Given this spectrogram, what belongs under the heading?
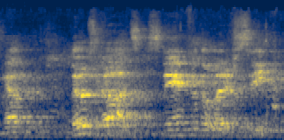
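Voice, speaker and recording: A man's voice: a little high, a little slow, close to an everyday voice. A man voicing a friendly, patient boy puppet explaining things in a children's puppet show. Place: large indoor room, audience behind. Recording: very echoey large hall, distant, crowd noise.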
